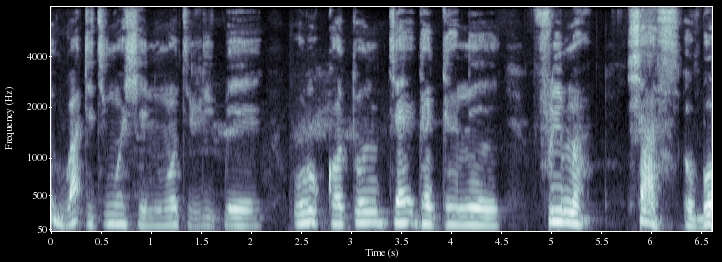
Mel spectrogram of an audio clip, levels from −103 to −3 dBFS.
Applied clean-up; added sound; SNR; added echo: none; none; none; none.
